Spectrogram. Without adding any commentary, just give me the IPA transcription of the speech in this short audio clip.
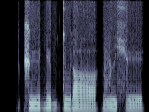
t͡ʃ ʉː˨ ɗ ʏː˨ b t u˨ ɾ ɒː˨ | v ɯ˨ ç ʏː˨

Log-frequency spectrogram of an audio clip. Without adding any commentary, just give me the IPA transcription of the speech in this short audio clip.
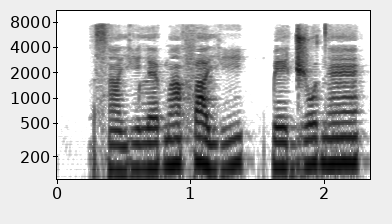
s ã˨ j i˨ l ɛ˨˦ b ã˦ f a˦˨ j i˨˦ | k͡p e˧ d͡ʒ o˦ d ɛ̃˦

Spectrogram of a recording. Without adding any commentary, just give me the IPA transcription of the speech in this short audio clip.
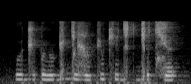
u d͡ʒ i p ɐ ɳ u ɖ i ɟ e ʐ u c u cʰ i d i t͡s ɟ ɐ ɾ ɤ t͡s ɕ ɛ

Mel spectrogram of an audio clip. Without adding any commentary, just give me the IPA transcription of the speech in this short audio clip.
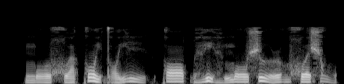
m oː˩ χʷ a˩ k o˥˩ j d̪ ɔ˩ j i˥˩ | k ɔː˧ ɓ ɛ̤˩˥ j ɛ̤˩ m oː˧ ʃ ɯ˥˩ ɹ o̤˧ χʷ ɛ˧ ʃ o̤˥˩

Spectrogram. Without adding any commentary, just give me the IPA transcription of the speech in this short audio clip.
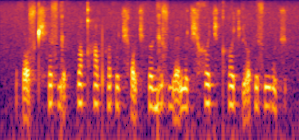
θ ɔ̰ s t͡ʃʰ ɛ s ɡ ɛ̰ θ p ʊ qʰ ʌ pʰ ʌ θ ʊ t͡ʃʰ ɔ̰ t͡ʃ θ ə˞ ɡʲ ʊ s b ɛ̰ n ə˞ t͡ʃ x ʌ t͡ʃ kʰ ʌ t͡ʃ ɾʲ ɔ̰ θ i s ŋ u t͡ʃ

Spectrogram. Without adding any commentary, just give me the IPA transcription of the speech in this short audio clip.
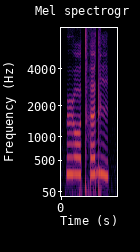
ɹ ɔ tʰ ɐ d ɨ

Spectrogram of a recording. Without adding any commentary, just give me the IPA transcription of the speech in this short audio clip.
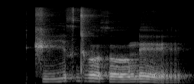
t͡ʃ iː θ dʱ ɵː θ ɵː m ɾ e r

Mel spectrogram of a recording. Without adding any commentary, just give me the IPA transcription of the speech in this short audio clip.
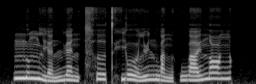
n̪ ʊ˥ ŋ l j ɛ˨˩ n̪ ɥ ɛ˥˩ n t͡sʰ ɹ̩˥ t̪ʰ j o˥˩ ʊ̯ l y˥ n w a˨ n | w a˧˥ ɪ̯ n̪ ɑ˥ ŋ

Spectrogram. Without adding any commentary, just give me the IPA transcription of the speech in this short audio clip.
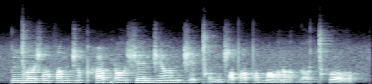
ŋ͡ǀ ʌ ʃ ɛ̃ sˤ ʌ n d͡ʒ ə̃ qʰ ɛ b j ʌ ʁ ʃ e n d͡ʒ ẽ ʁ n d͡ʒ e ɡ͡ǀ ɔ n d͡ʒ ɛ tˤ ɛ tˤ ə m ɔ̃ ʁ ɾ ə̃ ʁ ɡ ə ʁ ǀʰ ʊ ʁ

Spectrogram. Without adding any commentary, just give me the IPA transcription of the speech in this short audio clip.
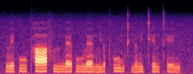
ʋ e˩˧ p uː˩ pʰ aː˧˥ f ɯː˩ ŋ ɛː˩˧ p uː˩ l ɛː˧˩ m l i˩ ə̯ pʰ uː˥˨ m kʰ i˩˧ ə̯ n i˩ kʰ e˧˥ n t̪ʰ e˧˩ ŋ

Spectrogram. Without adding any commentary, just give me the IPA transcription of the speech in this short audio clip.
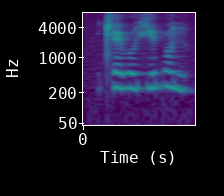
cʰ ɛ β o ç e b ɔ ɲ

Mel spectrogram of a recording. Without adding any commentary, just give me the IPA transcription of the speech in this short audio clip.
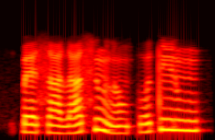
k͡p ɛ˨ s a˨ l a˨˦ s ũ˦˨ l ɔ̃˨ k o˨˦ t ĩ˦ ɾ ũ˦

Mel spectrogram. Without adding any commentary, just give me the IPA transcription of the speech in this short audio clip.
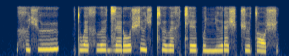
x ɨ ç ʉ | t w ɛ x ð ɨ d͡z ɛ ɾ o ʃ ɨ ç cʰ ɨ ð ɛ x cʰ e p ə ɲ ɨ ɾ ɛ ʃ t͡ʃ ʉ t ɔ ʃ

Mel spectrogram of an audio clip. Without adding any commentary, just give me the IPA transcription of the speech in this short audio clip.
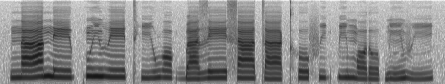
n aː˨˦ n eː˨ kʷ ĩ˦ β eː˦ tʰ i˨˦ w ɔ˦˨ ɡ͡b a˨ z eː˦ s aː˦ t aː˨ kʰ o˦ f i˦ k͡p i˦ m ɔ˨ ɾ o˨ ɓ ĩ˨˦ v i˨˦

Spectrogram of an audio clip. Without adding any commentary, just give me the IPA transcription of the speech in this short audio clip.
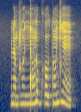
ɳ ɛ̃ b ʑ ũ i̯ ŋ͡ǃ õ ɾ o b x ɔ u̯ t õ d͡ʑ ẽ

